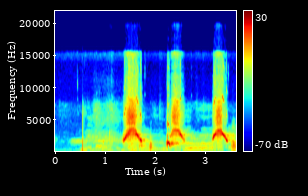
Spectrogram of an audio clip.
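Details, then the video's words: Calls of a female grey francolin, known locally as teetar: after a soft, muffled start, three loud, ringing, arched notes rise and fall, spaced under a second apart. "Teetar ki awaz \ teetar voice \ teetar ki sound \ female teetar awaz"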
